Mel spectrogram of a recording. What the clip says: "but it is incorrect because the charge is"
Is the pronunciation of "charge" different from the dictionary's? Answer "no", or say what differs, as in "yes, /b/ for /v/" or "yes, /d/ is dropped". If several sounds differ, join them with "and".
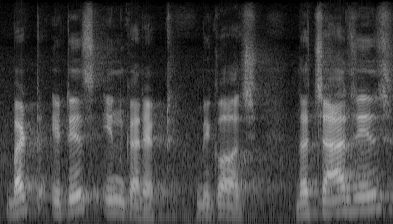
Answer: no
